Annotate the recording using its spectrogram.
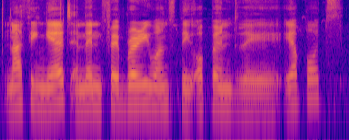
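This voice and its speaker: A woman's voice: on the low side, fairly even intonation, normal speed, a little hiss or hum. A young woman from Kenya answering interview questions casually, hesitant with many fillers and restarts. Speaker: interview guest. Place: Dubai.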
